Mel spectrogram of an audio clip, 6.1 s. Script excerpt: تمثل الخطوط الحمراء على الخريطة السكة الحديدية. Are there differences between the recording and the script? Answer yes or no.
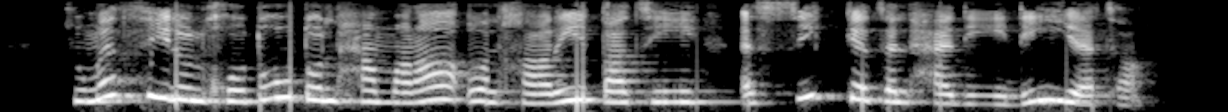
yes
